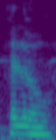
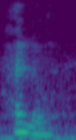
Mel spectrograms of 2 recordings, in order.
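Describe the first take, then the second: First: The voice sounds dry, with no echo. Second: The voice has an added echo effect.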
